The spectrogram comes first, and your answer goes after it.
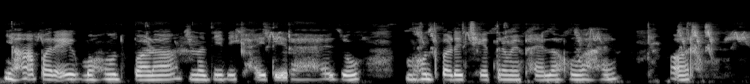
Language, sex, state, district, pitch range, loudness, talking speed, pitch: Hindi, female, Chhattisgarh, Sarguja, 220-235 Hz, -16 LUFS, 145 wpm, 225 Hz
